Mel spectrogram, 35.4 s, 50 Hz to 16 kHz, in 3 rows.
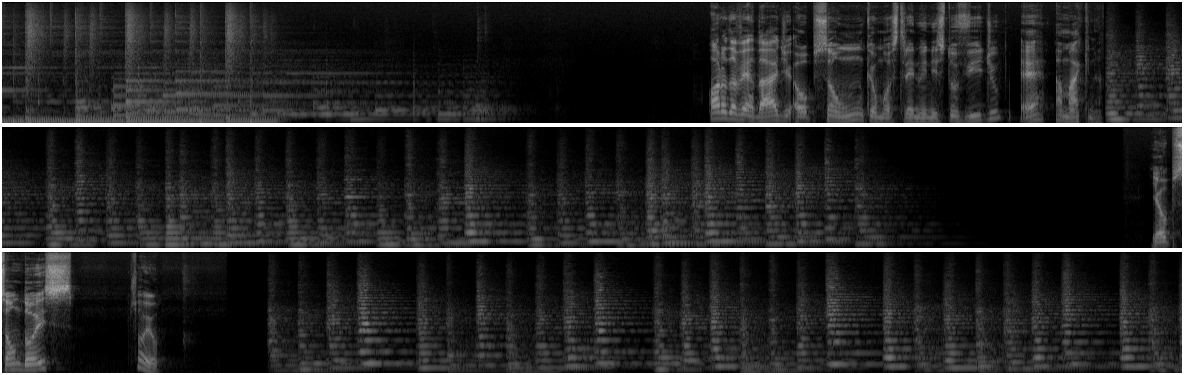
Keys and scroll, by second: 1.8 e.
